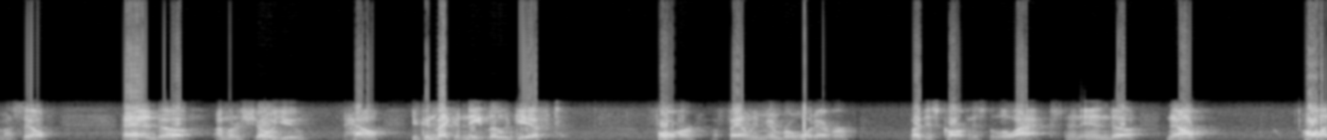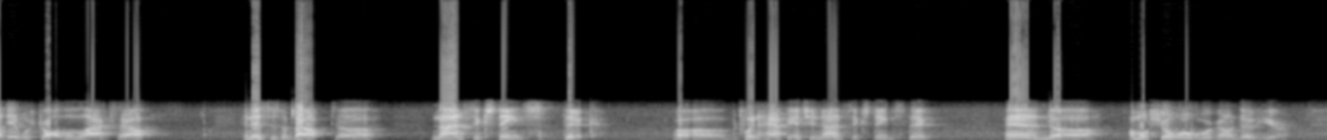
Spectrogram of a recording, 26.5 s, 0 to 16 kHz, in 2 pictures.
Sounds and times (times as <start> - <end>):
Speech: 0.0 - 0.6, 1.2 - 5.7, 6.6 - 12.2, 13.0 - 15.0, 15.7 - 19.4, 20.0 - 22.7, 23.3 - 26.2.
